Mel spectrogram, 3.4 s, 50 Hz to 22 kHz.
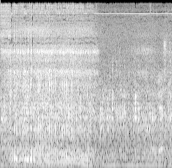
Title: Snoring Grandma Part 1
